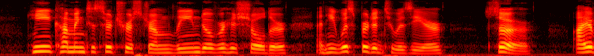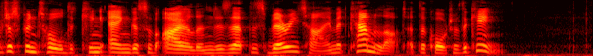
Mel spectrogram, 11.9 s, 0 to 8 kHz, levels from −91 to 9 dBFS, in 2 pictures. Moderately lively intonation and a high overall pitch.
Yes: average, 4.5 semitones; high, 215 Hz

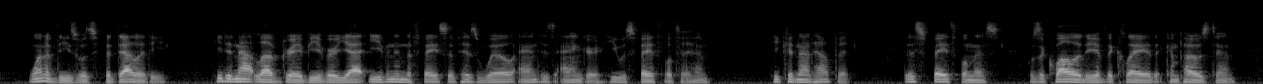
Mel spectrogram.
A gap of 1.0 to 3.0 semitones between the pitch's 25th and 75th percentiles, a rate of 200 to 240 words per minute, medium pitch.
No: narrow, 2.4 semitones; fast, 205 wpm; low, 105 Hz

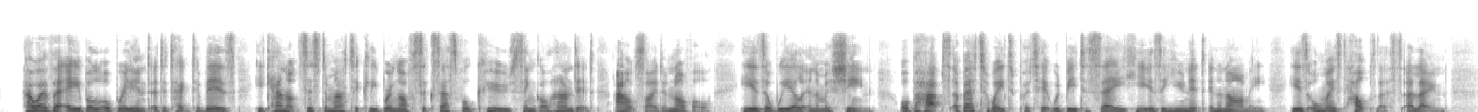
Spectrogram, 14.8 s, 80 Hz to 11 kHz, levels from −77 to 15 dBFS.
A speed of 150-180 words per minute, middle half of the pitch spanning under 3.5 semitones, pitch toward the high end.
No: fast, 205 wpm; narrow, 2.4 semitones; high, 195 Hz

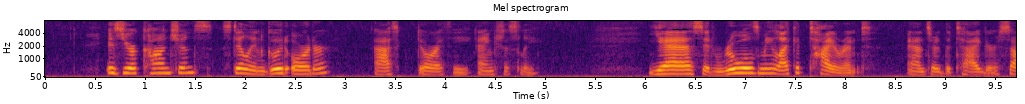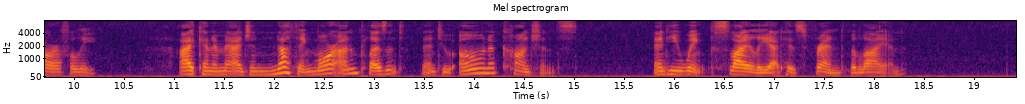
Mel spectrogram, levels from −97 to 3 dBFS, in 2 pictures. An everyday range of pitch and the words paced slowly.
No: wide, 6.4 semitones; slow, 125 wpm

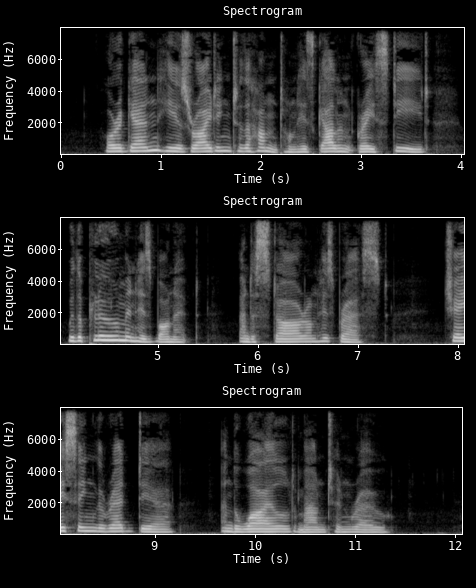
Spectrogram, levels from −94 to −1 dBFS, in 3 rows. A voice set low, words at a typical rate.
No: medium, 185 Hz; average, 170 wpm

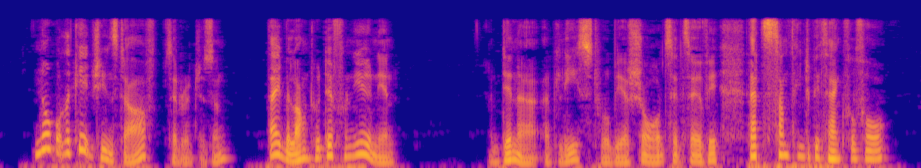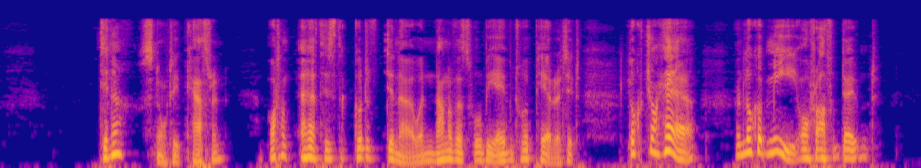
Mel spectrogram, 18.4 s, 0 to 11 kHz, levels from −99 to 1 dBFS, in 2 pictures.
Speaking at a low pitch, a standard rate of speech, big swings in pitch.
Yes: low, 130 Hz; average, 190 wpm; wide, 7.8 semitones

